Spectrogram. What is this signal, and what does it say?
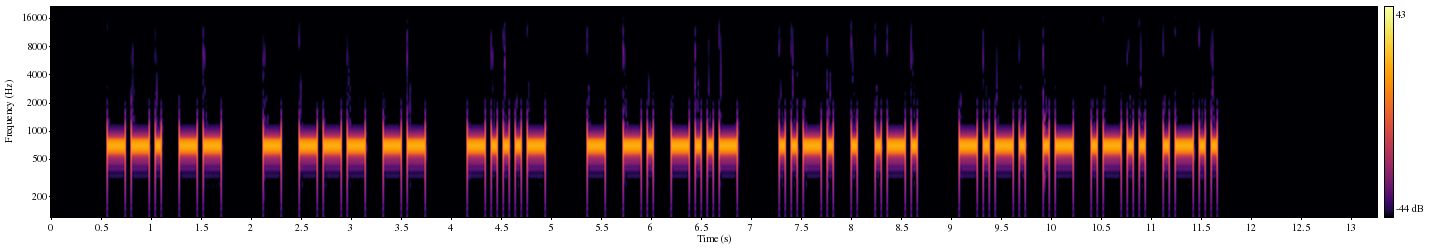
Morse code, heard as a keyed tone, about 20 wpm, 700 Hz. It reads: GM TOM <BT> TNX FER CALL
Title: Speed-Racing Common QSO Phrases Encore - 17wpm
